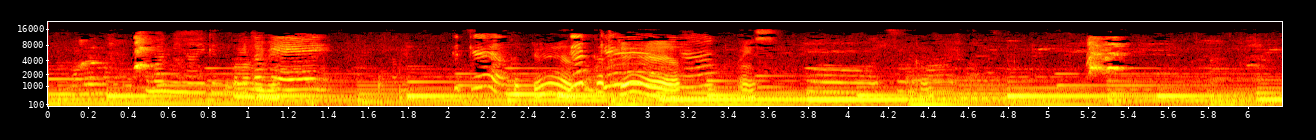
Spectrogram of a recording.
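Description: Background music with sustained notes, over which a newborn puppy squeals in high, wavering cries about a second in and again for about a second from two seconds in.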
